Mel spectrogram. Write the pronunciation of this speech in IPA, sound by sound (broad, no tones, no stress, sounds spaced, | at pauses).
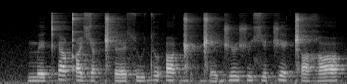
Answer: m ɛ kʰ æ qʼ æ ʑ ɑ ǁʰ ɜ s u d o ʔ ɑ ɡ͡ǁ o ɡ͡ǁ ɜ d͡ʒ ə˞ ʃ ə˞ ɕ ɜ t͡ʃ ɛ ǁ ɑ ʁ ɑ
